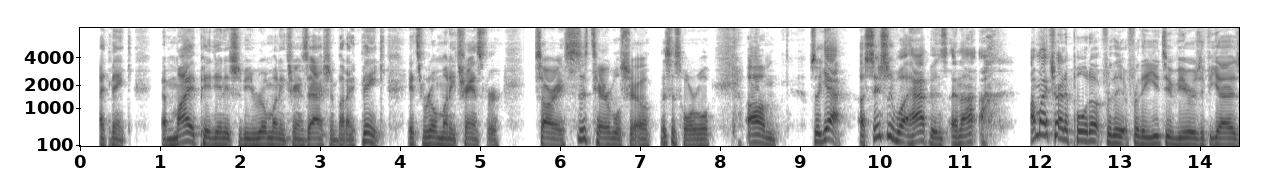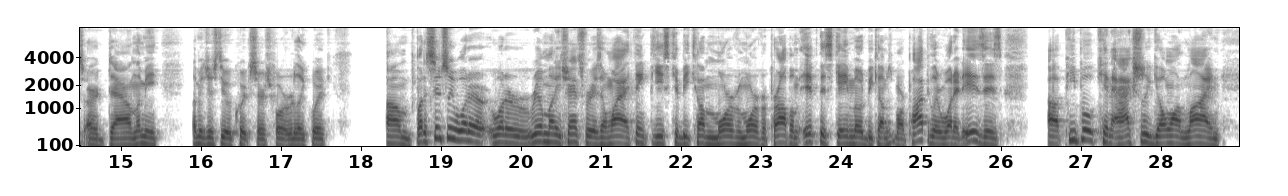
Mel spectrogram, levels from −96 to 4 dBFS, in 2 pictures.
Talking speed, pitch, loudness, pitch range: 225 wpm, 120 Hz, -27 LUFS, 110-140 Hz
